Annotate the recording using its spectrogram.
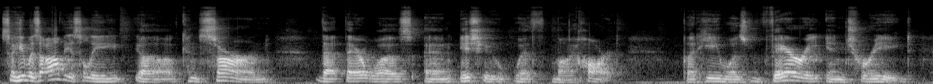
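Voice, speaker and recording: With an American accent, a man at a medium pitch speaks at a very slow pace with ordinary pitch variation. Room echo is audible, along with noticeable background noise. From Texas, Fort Worth. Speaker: near-death experience witness. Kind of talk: testimony. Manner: hesitant, with many fillers.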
